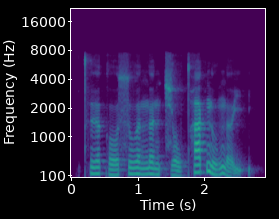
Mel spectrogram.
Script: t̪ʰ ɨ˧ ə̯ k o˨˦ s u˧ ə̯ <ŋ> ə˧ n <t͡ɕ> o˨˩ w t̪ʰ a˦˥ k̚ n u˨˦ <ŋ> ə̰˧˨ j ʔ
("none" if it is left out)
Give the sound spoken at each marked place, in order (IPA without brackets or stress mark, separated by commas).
ŋ, t͡ɕ, ŋ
